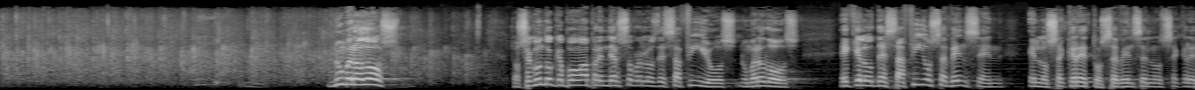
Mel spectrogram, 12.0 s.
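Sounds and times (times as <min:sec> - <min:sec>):
audience applauding: 0:00.0 - 0:05.0
speech: 0:03.3 - 0:04.1, 0:05.1 - 0:11.9.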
